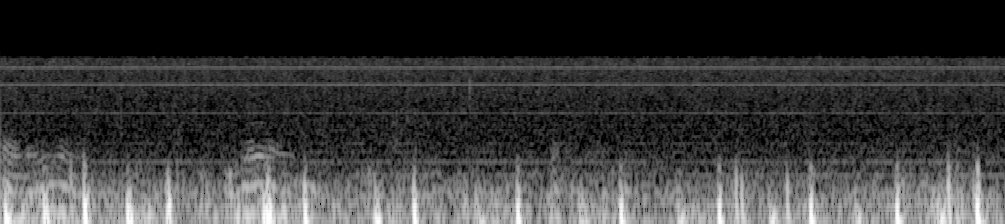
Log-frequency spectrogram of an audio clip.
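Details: Regular heartbeat with a soft early systolic murmur at the lower left sternal border; innocent murmur.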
